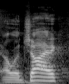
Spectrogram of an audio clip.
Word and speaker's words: Elegiac: Next we come to Elegiac Candle, and yes, it is pronounced Elegiac, no matter what others tell you on their videos or on their streams.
